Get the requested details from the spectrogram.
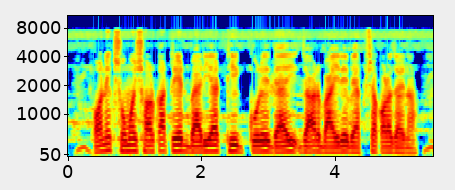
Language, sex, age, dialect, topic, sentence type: Bengali, male, <18, Northern/Varendri, banking, statement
